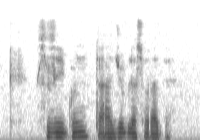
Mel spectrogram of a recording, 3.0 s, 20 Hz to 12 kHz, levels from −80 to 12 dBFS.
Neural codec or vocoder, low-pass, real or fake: none; 7.2 kHz; real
